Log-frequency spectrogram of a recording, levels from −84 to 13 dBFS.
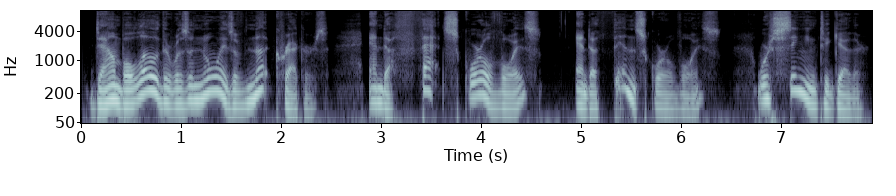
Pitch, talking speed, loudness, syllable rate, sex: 135 Hz, 160 wpm, -18 LUFS, 5.1 syllables/s, male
